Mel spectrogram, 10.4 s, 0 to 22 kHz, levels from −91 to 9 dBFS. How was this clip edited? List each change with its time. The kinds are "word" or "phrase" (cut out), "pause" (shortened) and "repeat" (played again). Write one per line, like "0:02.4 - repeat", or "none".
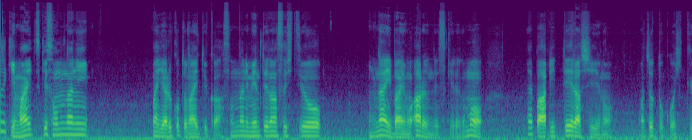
0:08.2 - word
